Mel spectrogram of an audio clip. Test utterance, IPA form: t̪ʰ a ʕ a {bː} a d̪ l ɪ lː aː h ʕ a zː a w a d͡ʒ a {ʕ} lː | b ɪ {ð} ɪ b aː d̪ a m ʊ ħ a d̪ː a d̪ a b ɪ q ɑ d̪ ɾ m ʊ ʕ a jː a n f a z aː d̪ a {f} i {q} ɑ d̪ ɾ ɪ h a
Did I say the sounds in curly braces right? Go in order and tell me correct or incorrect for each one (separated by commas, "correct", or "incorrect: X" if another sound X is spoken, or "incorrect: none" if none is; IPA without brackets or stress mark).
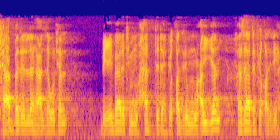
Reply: correct, incorrect: none, incorrect: ʕ, correct, correct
